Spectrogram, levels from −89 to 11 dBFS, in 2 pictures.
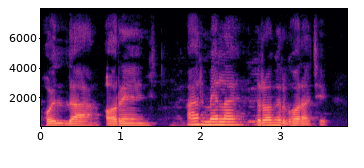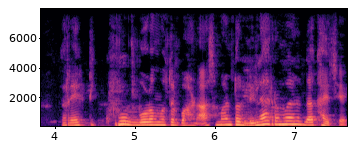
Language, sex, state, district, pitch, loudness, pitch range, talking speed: Bengali, male, West Bengal, Malda, 170 Hz, -15 LUFS, 145-195 Hz, 150 wpm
